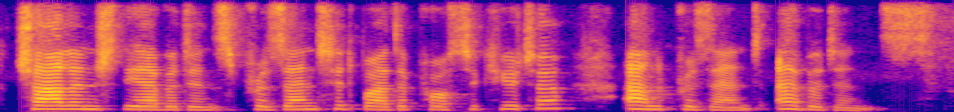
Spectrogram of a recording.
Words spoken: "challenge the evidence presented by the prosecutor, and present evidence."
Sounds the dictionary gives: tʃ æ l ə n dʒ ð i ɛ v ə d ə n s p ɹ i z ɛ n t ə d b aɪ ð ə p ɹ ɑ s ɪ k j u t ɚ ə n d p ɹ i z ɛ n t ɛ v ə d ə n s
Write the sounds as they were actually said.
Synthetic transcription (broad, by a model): tʃ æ l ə n dʒ ð i ɛ v ə d ə n s p ɹ i z ɛ n t ə d b aɪ ð ə p ɹ ɑ s ɪ k j u t ɚ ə n p ɹ i z ɛ n t ɛ v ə d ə n s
